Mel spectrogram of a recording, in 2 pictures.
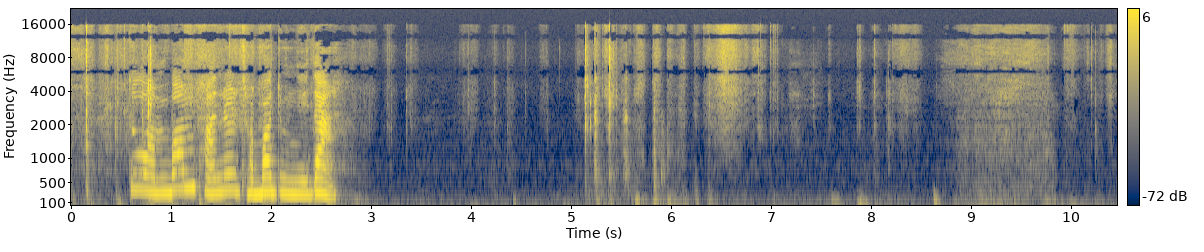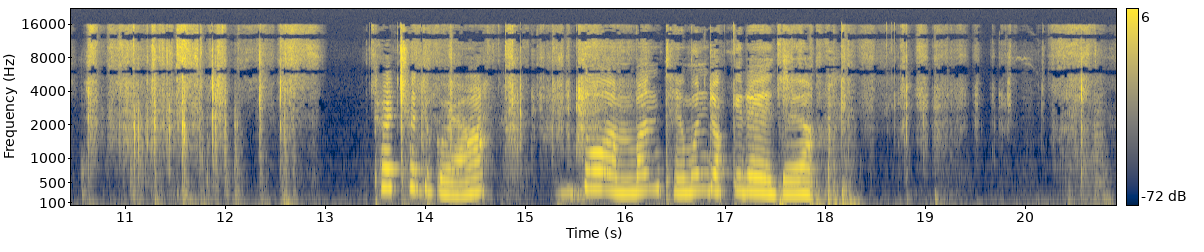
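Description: Paper rustles and creases as it is folded by hand.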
